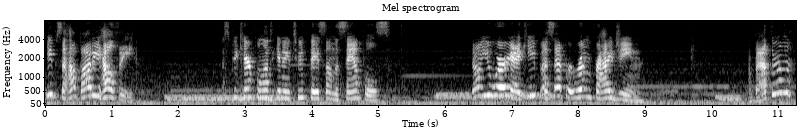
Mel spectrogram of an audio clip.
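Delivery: fussy doctor shooing the visitor away; eccentric doctor. Acted.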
